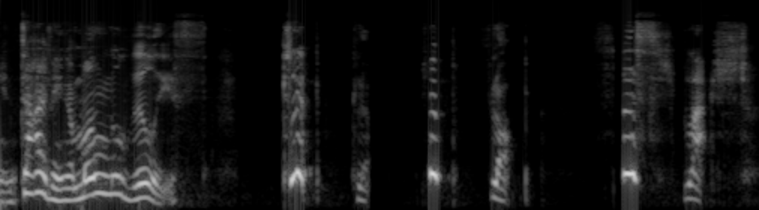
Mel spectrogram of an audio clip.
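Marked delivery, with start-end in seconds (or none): 2.4-6.2 playful high splish splash; high frog sounds. Acted. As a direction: bounce it up high like frogs diving. Frogs splashing sound words.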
